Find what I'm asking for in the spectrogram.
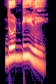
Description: ♪ doḍḍīḷe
